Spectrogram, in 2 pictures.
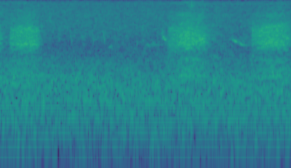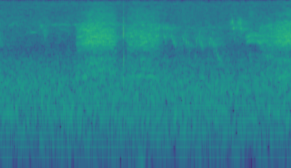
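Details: Great spotted woodpecker (Dendrocopos major) giving sharp, high calls about once a second over a steady hiss of background noise.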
